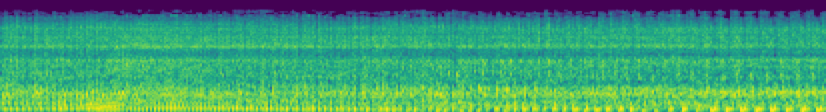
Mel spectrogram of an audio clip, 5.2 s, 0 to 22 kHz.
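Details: 2008 Buell Blast single-cylinder motorcycle: rough idle, uneven lumpy beat with pulses stumbling rather than firing steadily.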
